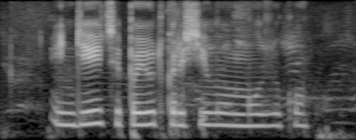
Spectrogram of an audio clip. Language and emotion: Russian, neutral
